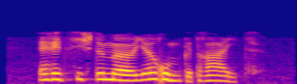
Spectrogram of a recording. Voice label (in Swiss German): "maaje", Bas Rhin; vin; il s’est tordu l’estomac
